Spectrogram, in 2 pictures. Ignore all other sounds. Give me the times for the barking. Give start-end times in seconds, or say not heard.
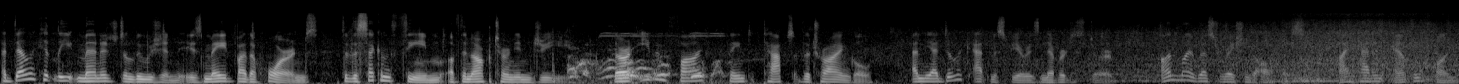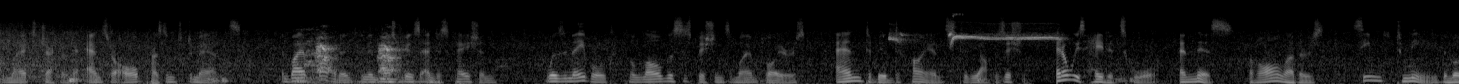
5.7-7.3, 17.5-19.0.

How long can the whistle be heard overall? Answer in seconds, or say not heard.
4 s.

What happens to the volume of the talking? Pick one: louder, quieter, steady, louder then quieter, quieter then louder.
quieter.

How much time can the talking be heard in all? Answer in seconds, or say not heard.
29 s.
